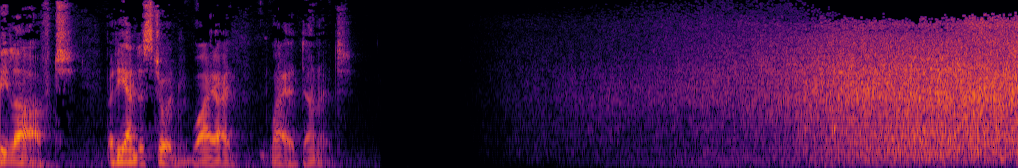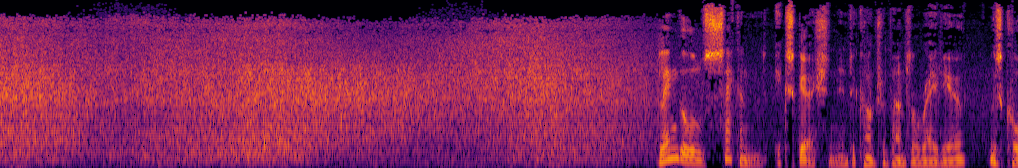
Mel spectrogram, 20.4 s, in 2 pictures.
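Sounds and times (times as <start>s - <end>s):
speech: 0.0s - 3.5s, 16.8s - 20.3s
sea waves sucking and boiling: 4.7s - 20.3s.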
